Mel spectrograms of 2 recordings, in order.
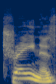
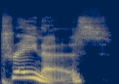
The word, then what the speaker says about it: trainers: Trainers. Let's pronounce it in our best British accent. Trainers. The R they don't pronounce.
